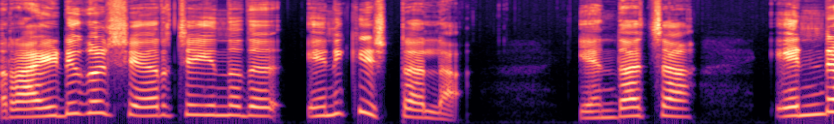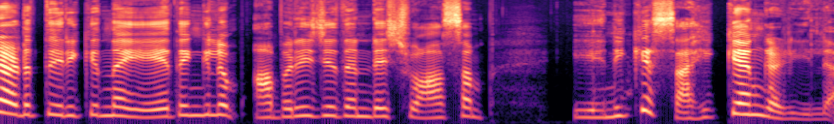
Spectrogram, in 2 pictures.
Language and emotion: Malayalam, disgusted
